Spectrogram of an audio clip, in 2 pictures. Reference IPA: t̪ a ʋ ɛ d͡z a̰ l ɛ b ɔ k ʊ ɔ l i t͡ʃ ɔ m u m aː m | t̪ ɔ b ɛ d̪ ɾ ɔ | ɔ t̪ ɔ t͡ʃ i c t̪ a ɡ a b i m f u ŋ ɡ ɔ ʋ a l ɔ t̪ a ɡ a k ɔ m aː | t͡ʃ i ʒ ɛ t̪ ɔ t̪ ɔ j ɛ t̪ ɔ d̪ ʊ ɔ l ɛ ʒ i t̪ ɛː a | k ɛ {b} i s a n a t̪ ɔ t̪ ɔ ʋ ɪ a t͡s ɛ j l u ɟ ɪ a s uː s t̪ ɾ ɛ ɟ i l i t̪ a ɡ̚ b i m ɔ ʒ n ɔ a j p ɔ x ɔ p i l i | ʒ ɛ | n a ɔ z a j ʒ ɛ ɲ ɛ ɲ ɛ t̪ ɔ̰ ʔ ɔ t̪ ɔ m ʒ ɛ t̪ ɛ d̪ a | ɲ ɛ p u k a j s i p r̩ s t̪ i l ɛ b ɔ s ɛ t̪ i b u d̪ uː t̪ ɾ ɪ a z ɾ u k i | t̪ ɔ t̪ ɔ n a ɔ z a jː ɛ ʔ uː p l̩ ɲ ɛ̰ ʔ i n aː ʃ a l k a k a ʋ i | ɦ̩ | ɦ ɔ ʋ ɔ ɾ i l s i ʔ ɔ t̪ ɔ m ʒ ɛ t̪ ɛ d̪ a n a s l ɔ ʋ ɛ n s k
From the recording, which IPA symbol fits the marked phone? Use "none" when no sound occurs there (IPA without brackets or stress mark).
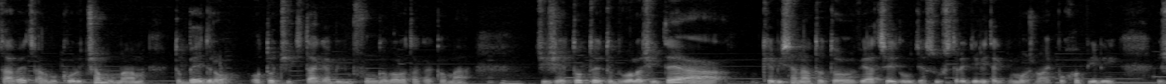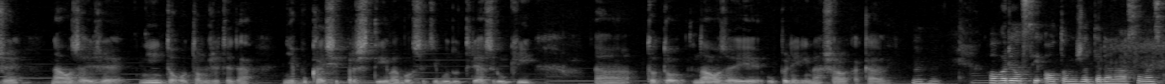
b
